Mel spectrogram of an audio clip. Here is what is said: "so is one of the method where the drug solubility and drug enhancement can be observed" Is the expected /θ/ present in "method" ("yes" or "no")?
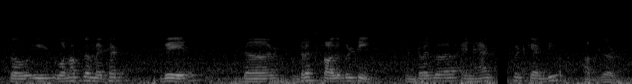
no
